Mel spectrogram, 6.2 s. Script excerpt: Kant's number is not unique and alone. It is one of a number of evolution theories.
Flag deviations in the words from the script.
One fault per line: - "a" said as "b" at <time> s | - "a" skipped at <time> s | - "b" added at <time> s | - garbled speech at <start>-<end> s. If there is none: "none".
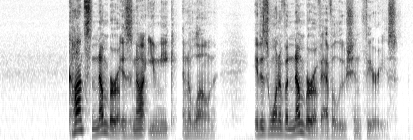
none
